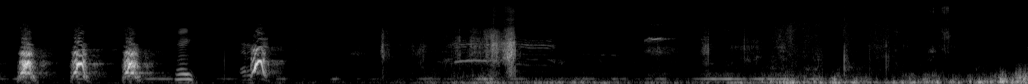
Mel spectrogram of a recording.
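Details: An 11-month-old male German Shepherd in Ramanagara lets out five sharp barks within the first three seconds, then falls silent while murmuring voices and low rumbling background noise take over.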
